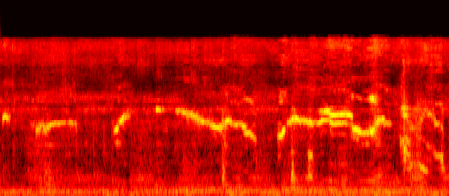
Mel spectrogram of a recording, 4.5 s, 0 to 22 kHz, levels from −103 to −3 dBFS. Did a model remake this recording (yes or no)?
yes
